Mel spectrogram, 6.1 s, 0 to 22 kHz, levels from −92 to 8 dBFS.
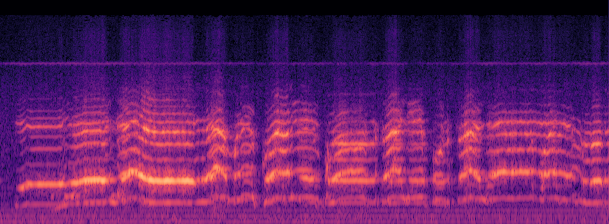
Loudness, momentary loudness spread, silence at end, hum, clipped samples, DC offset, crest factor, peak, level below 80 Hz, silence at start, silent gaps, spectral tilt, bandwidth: -17 LUFS; 13 LU; 0 s; none; under 0.1%; under 0.1%; 16 dB; -2 dBFS; -52 dBFS; 0.15 s; none; -3 dB/octave; 12.5 kHz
